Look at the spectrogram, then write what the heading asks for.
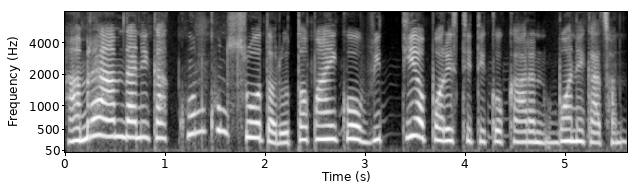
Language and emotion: Nepali, sad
